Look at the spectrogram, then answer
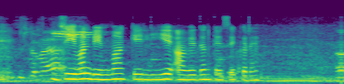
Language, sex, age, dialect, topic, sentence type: Hindi, female, 25-30, Kanauji Braj Bhasha, banking, question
